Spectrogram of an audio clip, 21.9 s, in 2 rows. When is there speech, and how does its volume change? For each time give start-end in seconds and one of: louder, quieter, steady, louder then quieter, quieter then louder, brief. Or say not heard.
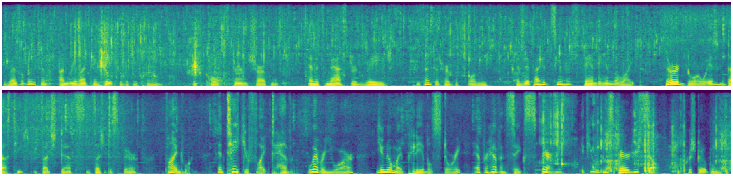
0.0-21.8 steady.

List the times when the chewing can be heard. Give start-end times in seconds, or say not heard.
0.3-8.0, 18.9-21.8.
